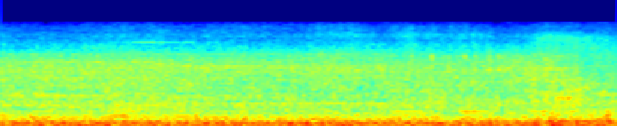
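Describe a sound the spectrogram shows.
Newspaper pages rustle.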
